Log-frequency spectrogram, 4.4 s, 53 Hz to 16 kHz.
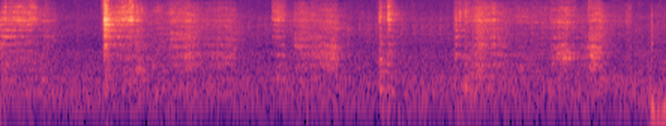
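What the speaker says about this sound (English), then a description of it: "So just mix it together with a whisk" A whisk stirring 8 grams of pizza yeast mixture in a bowl gives soft, scraping rasps in quick bursts, with a sharper clink near the start, close and fairly quiet with no talking.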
